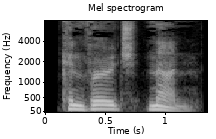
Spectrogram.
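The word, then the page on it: converge: uk kənˈvɜːdʒ; en-us kənˈvɜːrdʒ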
